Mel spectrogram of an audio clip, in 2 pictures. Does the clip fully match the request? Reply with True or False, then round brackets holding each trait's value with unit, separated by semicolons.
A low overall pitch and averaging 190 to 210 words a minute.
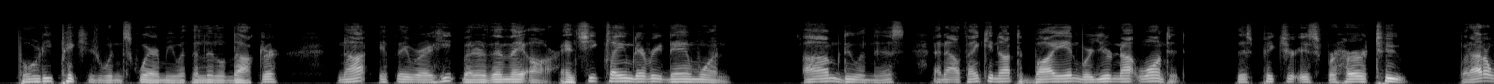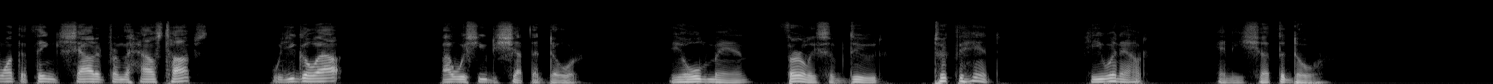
False (115 Hz; 165 wpm)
